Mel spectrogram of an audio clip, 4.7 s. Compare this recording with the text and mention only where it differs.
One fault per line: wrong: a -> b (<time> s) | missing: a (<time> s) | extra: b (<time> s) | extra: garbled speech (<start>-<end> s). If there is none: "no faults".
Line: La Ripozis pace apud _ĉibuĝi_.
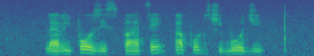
no faults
